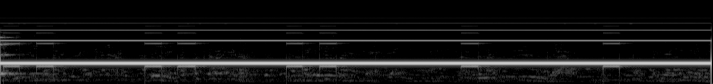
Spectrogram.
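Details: Intensive care unit ambience: steady high electronic tone with repeated short beep clusters from a bedside patient monitor, faint room murmur behind.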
